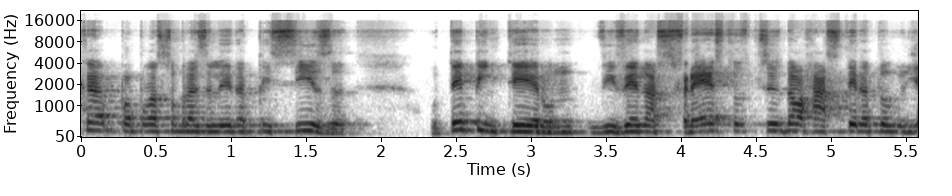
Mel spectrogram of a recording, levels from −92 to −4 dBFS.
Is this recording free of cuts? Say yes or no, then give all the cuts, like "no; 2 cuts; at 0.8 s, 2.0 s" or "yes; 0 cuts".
yes; 0 cuts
